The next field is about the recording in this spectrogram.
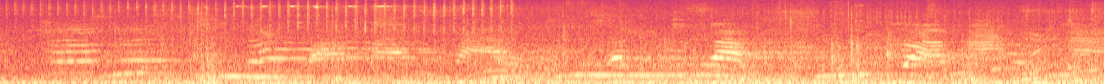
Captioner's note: children murmuring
